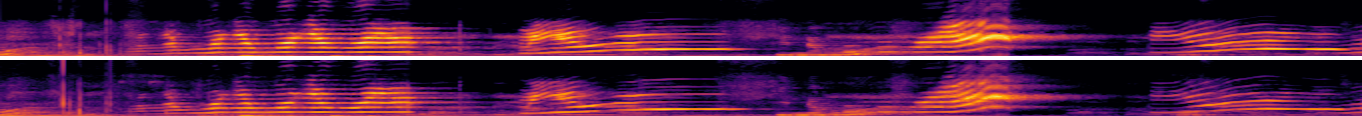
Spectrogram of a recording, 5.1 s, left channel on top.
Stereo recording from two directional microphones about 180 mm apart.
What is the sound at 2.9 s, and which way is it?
Cat, 35° left (ahead or behind).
